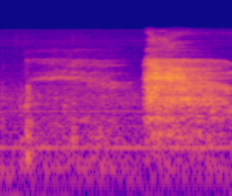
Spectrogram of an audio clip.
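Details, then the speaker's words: Wheezing from an adult man speaking: a faint whistling tone during quiet breathing, then a loud, noisy, rough breath carrying a whistle. "I understand you can hear me wheezing because I have to watch my videos in order for the algorithm to kick in for other people who subscribe to me to see that I've posted a new video"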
